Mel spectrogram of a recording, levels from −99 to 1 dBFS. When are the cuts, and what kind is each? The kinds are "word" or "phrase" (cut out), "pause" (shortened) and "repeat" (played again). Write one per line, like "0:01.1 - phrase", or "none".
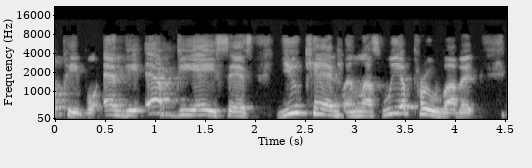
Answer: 0:02.9 - word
